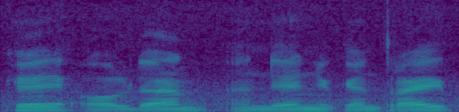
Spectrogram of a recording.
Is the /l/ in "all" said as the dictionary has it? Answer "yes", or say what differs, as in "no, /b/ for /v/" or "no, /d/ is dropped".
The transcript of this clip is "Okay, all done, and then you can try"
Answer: yes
